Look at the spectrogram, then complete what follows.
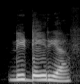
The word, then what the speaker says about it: Cnidaria: It is read as Nidaria, but the C is silent.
